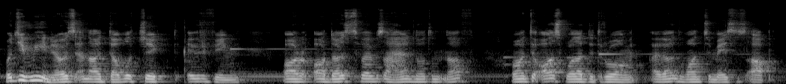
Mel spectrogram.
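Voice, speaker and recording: A man's voice: medium pitch, fairly quick, darkish tone. A man reading story text aloud for a gaming video, sometimes stumbling over the words. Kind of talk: let's play read-aloud. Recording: roomy echo with music behind.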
